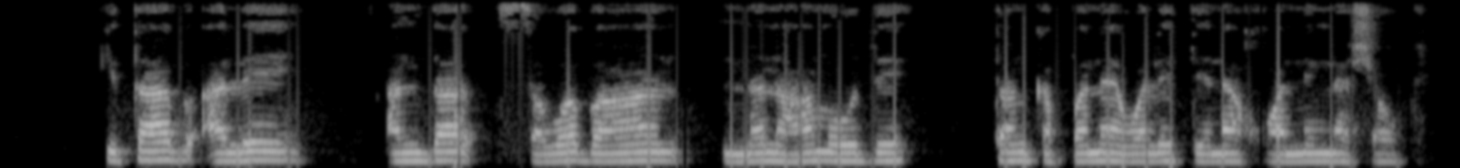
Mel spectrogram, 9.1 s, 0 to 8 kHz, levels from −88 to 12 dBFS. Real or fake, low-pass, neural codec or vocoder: real; 7.2 kHz; none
